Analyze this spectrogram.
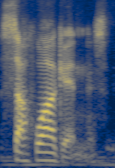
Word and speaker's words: Tsojcanth: Anyway, yes, Tsojcanth is my preferred pronunciation.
